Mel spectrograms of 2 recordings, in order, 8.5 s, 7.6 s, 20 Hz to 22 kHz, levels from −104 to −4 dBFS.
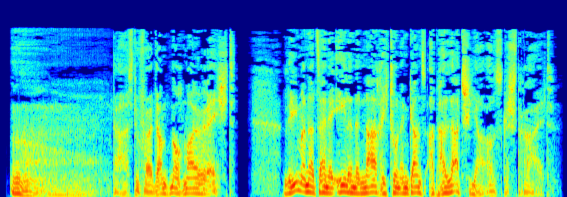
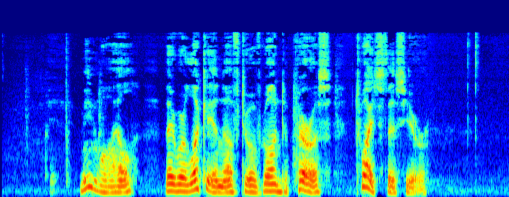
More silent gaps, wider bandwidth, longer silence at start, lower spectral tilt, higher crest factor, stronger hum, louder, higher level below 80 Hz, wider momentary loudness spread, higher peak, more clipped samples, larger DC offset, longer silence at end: first, 3.60-3.71 s vs none; about the same, 12.5 kHz vs 11.5 kHz; second, 0.15 s vs 1.2 s; second, -5.5 dB/octave vs -7 dB/octave; about the same, 16 dB vs 20 dB; neither; about the same, -25 LUFS vs -23 LUFS; first, -44 dBFS vs -66 dBFS; first, 17 LU vs 11 LU; about the same, -8 dBFS vs -6 dBFS; neither; neither; second, 0.2 s vs 1.25 s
